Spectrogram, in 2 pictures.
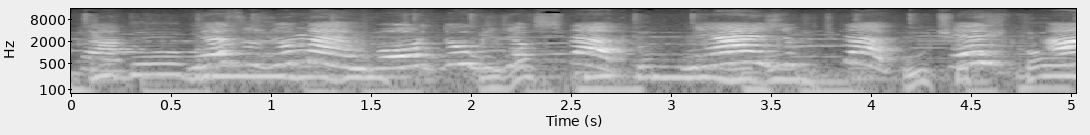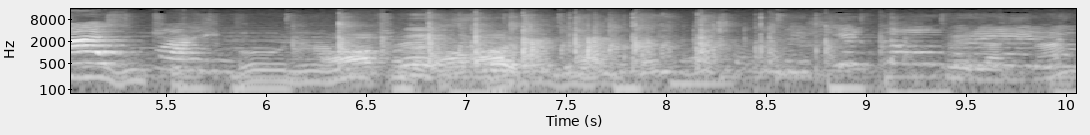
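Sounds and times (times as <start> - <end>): background music with bass line: 0.0 - 10.0
girl speaking: 0.7 - 5.8.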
